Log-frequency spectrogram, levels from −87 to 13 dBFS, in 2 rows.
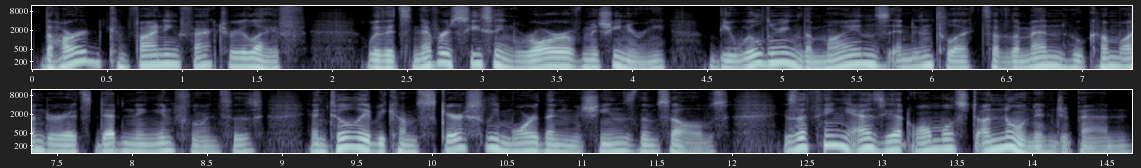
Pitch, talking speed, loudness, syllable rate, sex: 125 Hz, 175 wpm, -18 LUFS, 5.6 syllables/s, male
